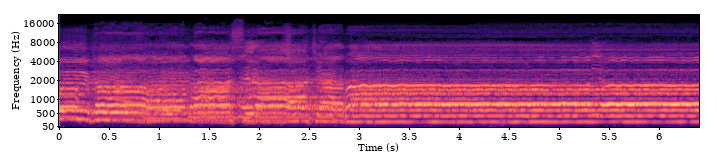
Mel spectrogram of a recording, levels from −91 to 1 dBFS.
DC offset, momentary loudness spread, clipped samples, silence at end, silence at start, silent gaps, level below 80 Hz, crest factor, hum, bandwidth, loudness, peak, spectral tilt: under 0.1%; 5 LU; under 0.1%; 0 s; 0 s; none; -74 dBFS; 12 dB; none; 15 kHz; -17 LUFS; -4 dBFS; -3.5 dB/octave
